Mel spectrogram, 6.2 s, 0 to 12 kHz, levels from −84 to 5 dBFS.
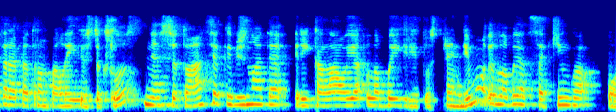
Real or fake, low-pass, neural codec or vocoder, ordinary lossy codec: real; 7.2 kHz; none; MP3, 96 kbps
